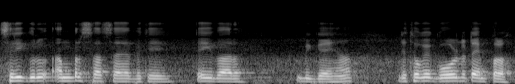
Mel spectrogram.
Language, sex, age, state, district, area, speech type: Punjabi, male, 45-60, Punjab, Mansa, rural, spontaneous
